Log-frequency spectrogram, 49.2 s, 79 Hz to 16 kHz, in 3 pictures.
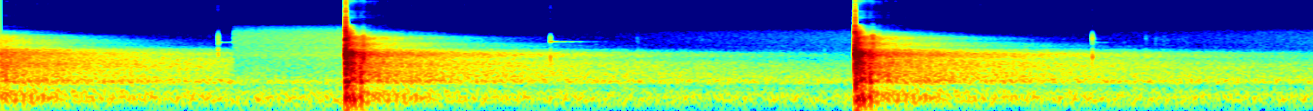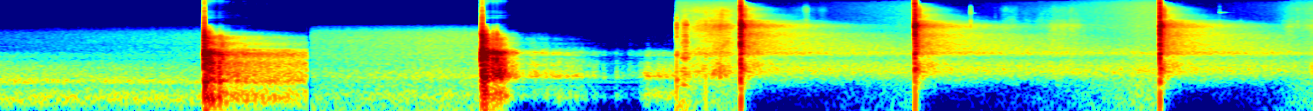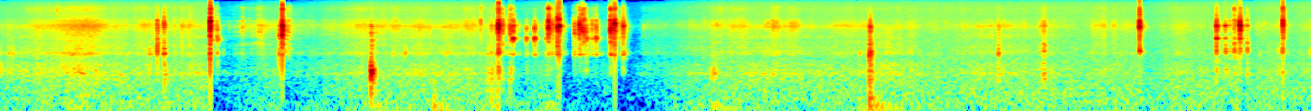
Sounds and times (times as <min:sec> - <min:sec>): Outside, rural or natural: 0:00.0 - 0:49.2.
